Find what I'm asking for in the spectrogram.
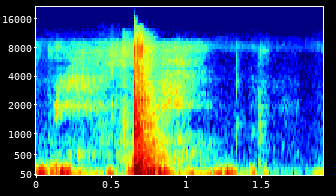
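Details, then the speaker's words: Renault Logan door after fitting homemade bushings on lock retainers and silicone grease to cure rattles and squeaks: single dull soft thud on closing, no clang or rattle; opens slightly stiff, normal quiet latching after repair. "Звук глухой. Открывается немного туго, но открывается."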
